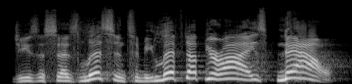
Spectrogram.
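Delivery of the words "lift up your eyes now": emphatic, forceful, strongly stressed, insistent words. Preaching, quoting Jesus the emphatic way he says it, emphatic, forceful. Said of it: "let me say it in the emphatic like he does".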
